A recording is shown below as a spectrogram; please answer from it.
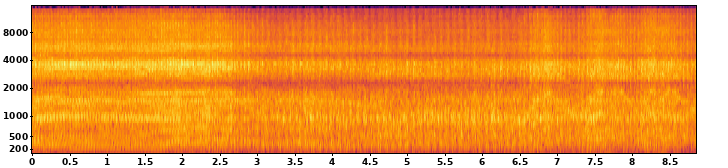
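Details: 2006 Honda Tornado single with the cam chain replaced by a non-original one 1,500 km earlier; fast uneven metallic top-end ticking has returned worse than before; possibly the cam chain.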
